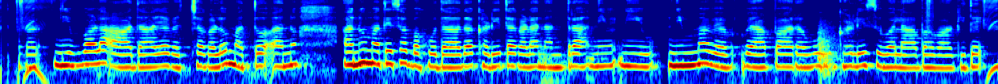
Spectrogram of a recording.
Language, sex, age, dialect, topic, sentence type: Kannada, female, 31-35, Mysore Kannada, banking, statement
